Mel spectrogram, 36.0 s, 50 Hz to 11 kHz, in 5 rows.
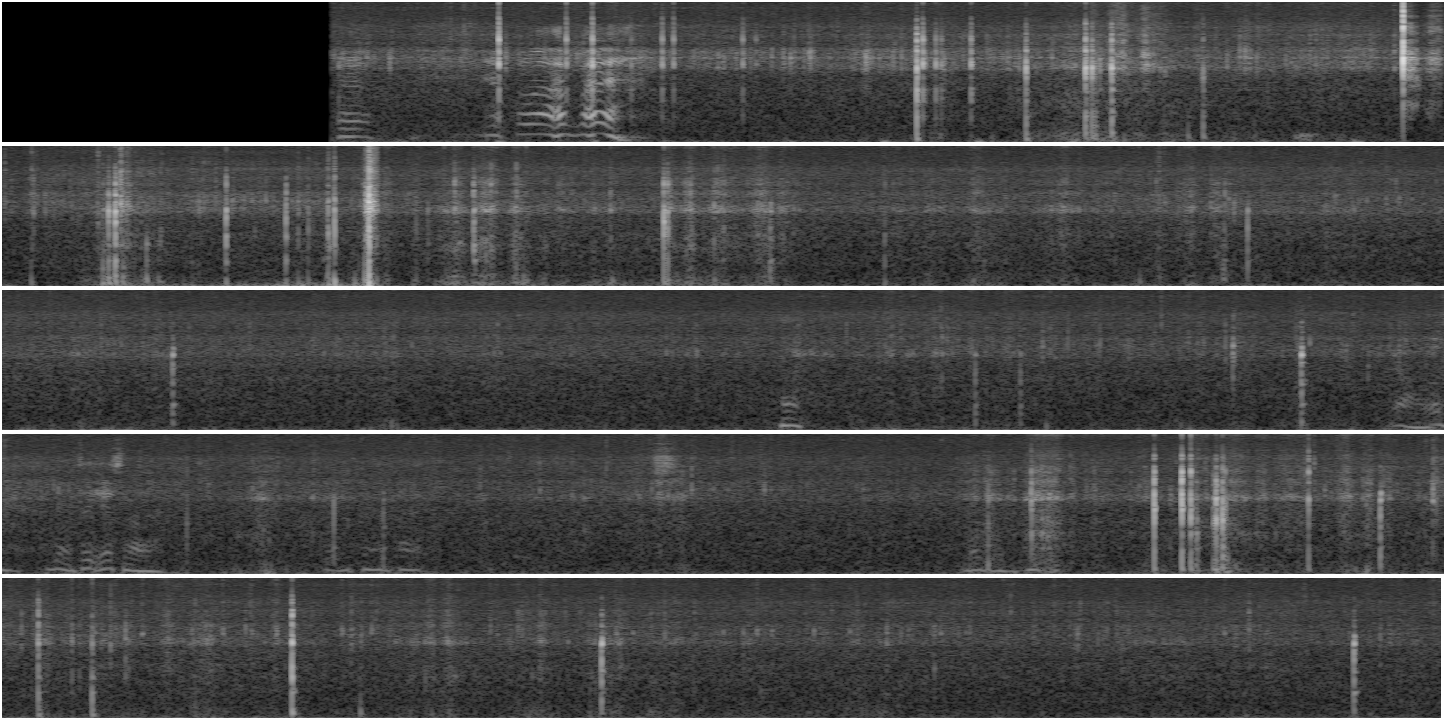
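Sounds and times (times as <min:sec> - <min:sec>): bicycle tyres rumbling: 0:01.7 - 0:36.0
bike rattling over bumps: 0:18.6 - 0:36.0.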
